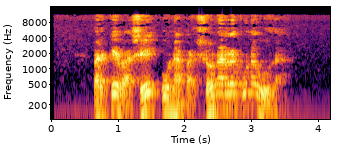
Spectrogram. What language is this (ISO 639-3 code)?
cat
